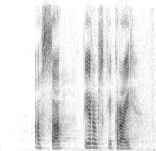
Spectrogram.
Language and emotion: Russian, neutral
